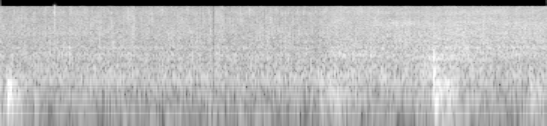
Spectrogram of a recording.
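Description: Peas and carrot for a vegetable kurma frying in a pan, a steady close sizzle with occasional scrapes and clicks of a spoon stirring through them.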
